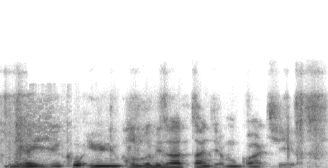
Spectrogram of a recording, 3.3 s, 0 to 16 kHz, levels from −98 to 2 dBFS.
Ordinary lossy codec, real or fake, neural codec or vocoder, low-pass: Opus, 24 kbps; fake; codec, 16 kHz, 4 kbps, X-Codec, WavLM features, trained on Multilingual LibriSpeech; 7.2 kHz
